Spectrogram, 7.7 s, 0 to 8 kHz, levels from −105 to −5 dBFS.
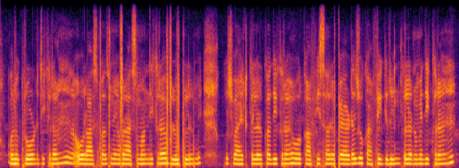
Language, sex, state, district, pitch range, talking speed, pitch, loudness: Hindi, female, Chhattisgarh, Sukma, 215-225 Hz, 290 wpm, 220 Hz, -16 LUFS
